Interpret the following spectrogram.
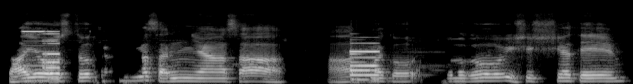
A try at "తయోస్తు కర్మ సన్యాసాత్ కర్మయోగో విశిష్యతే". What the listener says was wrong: తయోస్తు కర్మ సన్యాసాత్ కర్మయోగో విశిష్యతే. తహ ఆత్మ లేదు, సన్యాసాత్ అంతే.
